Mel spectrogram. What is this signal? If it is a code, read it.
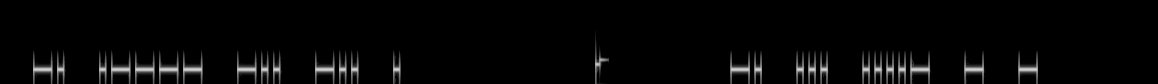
Morse code, heard as a keyed tone, about 20 wpm, spaced as for 14 wpm, 700 Hz. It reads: N1DDE NS4TT
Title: 069 Lesson 12g - Letter d - Call Signs 20wpm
